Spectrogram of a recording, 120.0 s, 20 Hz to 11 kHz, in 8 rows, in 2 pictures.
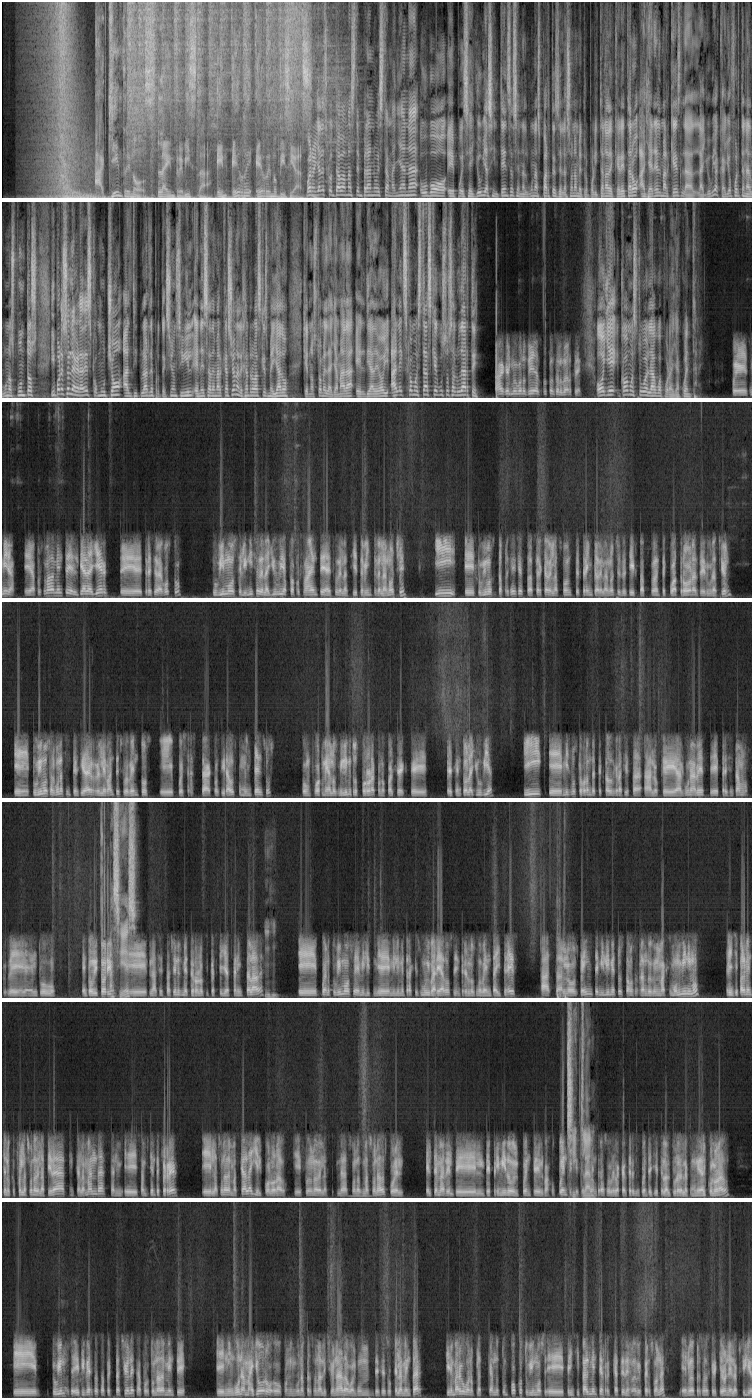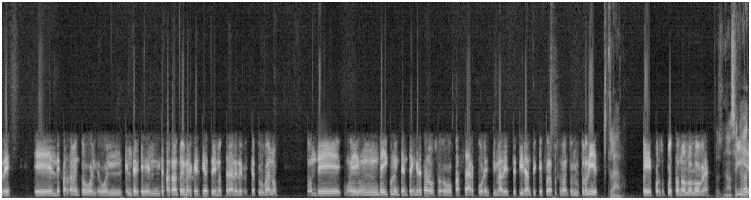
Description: ENTREVISTA-DIR-PC-MARQUES-ALEJANDRO-VAZQUEZ-MELLADO.mp3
